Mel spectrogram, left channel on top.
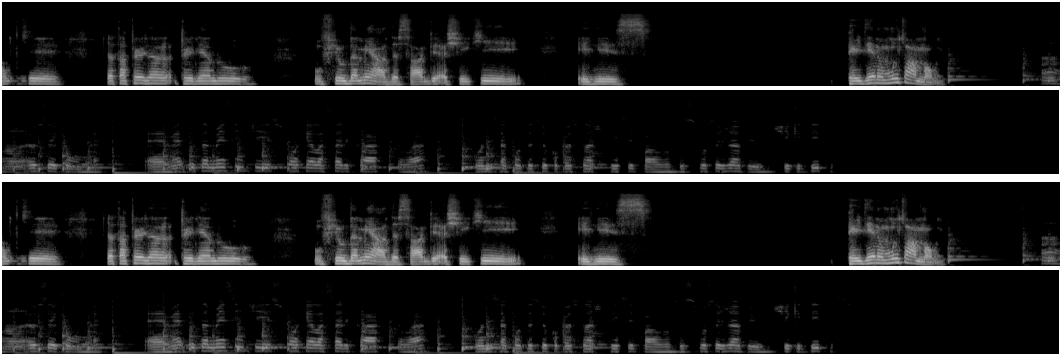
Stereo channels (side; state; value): left; quieter; 3.2 dB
